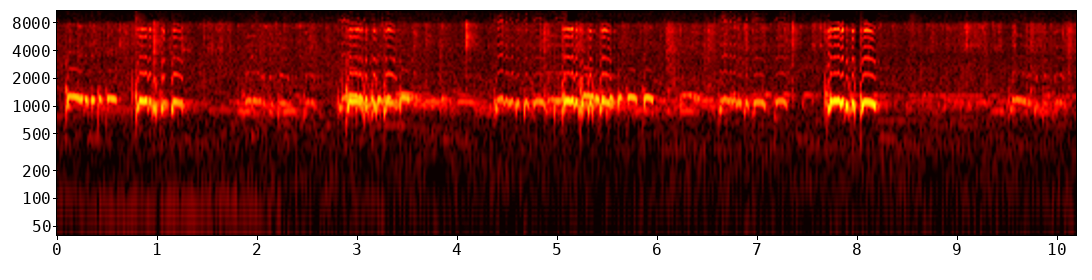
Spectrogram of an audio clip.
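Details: Local zebra dove with a loud voice, kept to lure other doves and stimulate quiet or stressed birds. Staccato cooing phrases come every two seconds or so, over continuous softer cooing from another bird.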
